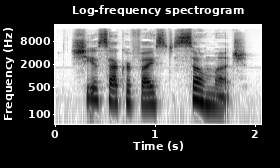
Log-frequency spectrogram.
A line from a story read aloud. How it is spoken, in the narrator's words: Peter said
